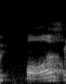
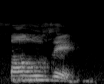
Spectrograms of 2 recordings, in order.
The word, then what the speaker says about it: Pause: अच्छा ये इंग्लिश में पॉज है, लेकिन देखो ये जो मैंने कहा हर अल्फाबेट्स को प्रोनाउंस करते हैं, अल्फाबेट्स आने चाहिए। ई को ए कहते हैं, तो ये बन गया पाउजे, ब्रेक, कॉमन टू कम,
